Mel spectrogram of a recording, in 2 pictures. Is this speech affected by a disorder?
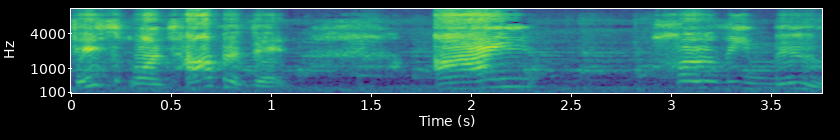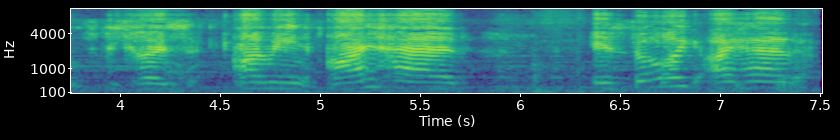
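Yes: aphasia and traumatic brain injury; stroke survivor.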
